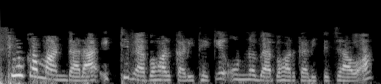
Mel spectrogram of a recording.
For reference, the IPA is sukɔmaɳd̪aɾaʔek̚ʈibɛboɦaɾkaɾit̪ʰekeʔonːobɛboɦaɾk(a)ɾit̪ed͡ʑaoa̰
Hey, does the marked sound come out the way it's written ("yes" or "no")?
yes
